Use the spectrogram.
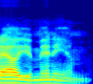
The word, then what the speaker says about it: aluminium: yeah but even so not aluminium that's maybe how the brits pronounce it i know i i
